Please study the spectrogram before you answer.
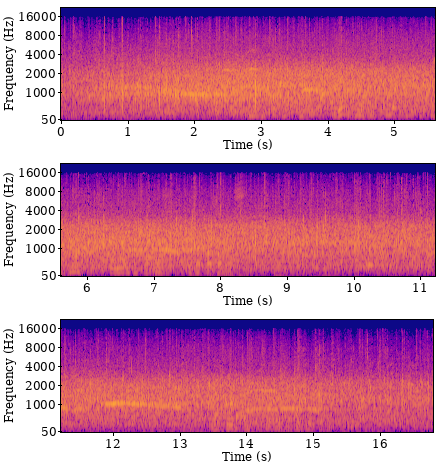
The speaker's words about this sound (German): Jetzt dürfen wir auch klatschen.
